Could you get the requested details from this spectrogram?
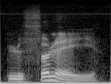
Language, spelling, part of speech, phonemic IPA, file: French, Soleil, proper noun, /sɔ.lɛj/, Fr-Le-Soleil.ogg
- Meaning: the Sun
